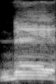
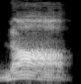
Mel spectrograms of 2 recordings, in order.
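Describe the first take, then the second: First: The vowel sounds like 'ay' in 'day'. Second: The vowel sounds like 'ah' in 'father'. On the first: The speaker calls it right. "which you pronounce it Nay" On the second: The speaker calls it wrong. "instead of Na"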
